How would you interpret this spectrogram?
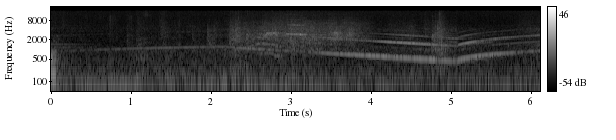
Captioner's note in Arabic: صافرات الإنذار في حالات الطوارئ تدوي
